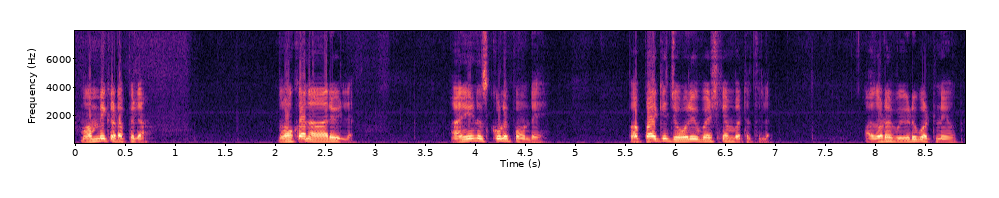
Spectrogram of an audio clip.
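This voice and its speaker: A man's voice: medium pitch, darkish tone, no echo, recorded from a distance, natural voice. A man voicing a frustrated young man who bluntly demands an answer from his fiancée over the phone, in an audiobook reading.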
